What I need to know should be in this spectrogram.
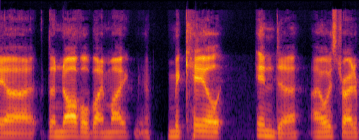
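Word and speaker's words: Michael Ende: I think Um cuz it looks like Michael end but it to me but Oh end yeah it's male inda inda I like it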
